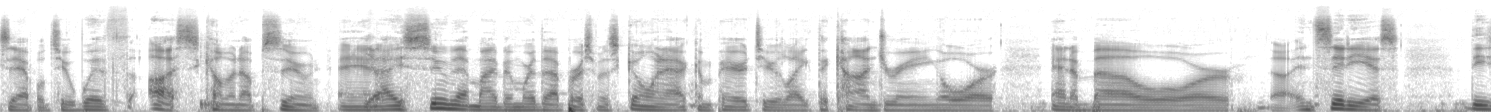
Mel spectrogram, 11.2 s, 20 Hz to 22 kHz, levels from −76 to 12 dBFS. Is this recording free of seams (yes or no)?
no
